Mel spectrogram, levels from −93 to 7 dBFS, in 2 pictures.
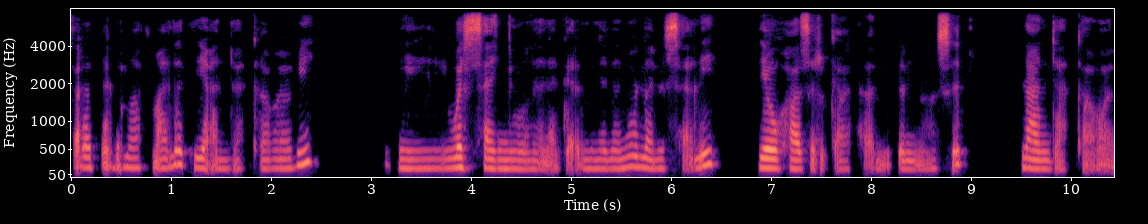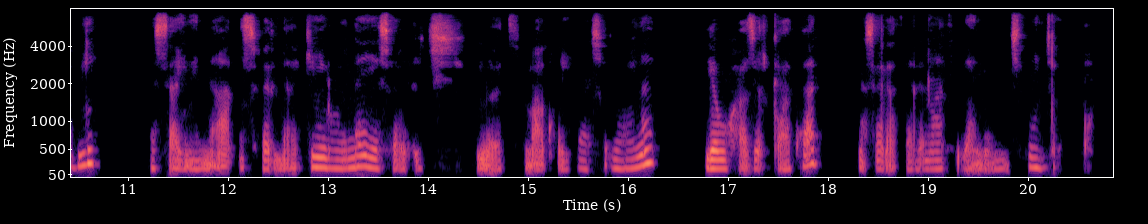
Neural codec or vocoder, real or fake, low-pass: codec, 16 kHz, 2 kbps, FreqCodec, larger model; fake; 7.2 kHz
